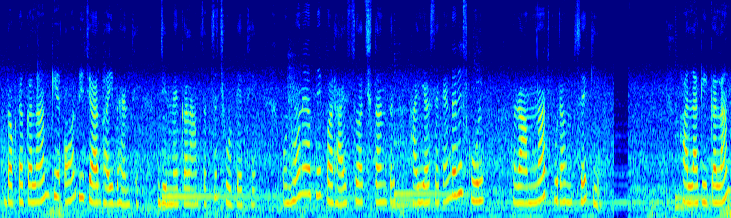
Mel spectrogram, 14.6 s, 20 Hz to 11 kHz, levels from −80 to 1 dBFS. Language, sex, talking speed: Hindi, female, 105 wpm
